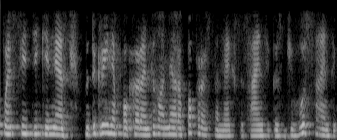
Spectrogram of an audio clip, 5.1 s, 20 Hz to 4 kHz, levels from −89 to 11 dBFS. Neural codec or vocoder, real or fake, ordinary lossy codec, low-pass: codec, 16 kHz, 4 kbps, X-Codec, WavLM features, trained on Multilingual LibriSpeech; fake; AAC, 24 kbps; 3.6 kHz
